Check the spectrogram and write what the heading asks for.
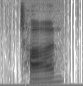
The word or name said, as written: chan2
